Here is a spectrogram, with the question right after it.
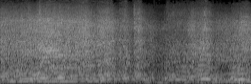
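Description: Avenger monster truck at Monster Jam in Orlando, its big engine revving hard at the starting line, a loud, throaty, fluctuating roar that rises and dips continuously with no voices over it.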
